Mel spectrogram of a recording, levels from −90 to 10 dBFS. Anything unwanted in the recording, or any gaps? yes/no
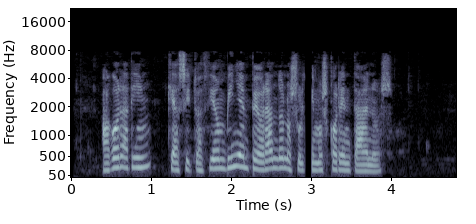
yes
